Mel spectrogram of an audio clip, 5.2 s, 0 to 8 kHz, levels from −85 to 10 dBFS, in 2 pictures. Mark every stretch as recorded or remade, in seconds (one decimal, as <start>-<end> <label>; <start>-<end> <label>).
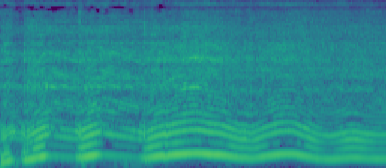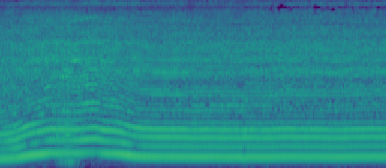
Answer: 0.0-1.1 recorded; 1.1-4.2 remade; 4.2-5.2 recorded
